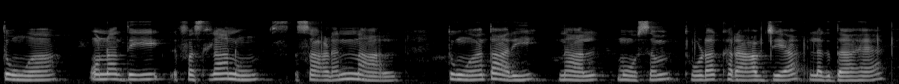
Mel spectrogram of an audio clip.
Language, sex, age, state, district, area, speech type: Punjabi, female, 30-45, Punjab, Fazilka, rural, spontaneous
